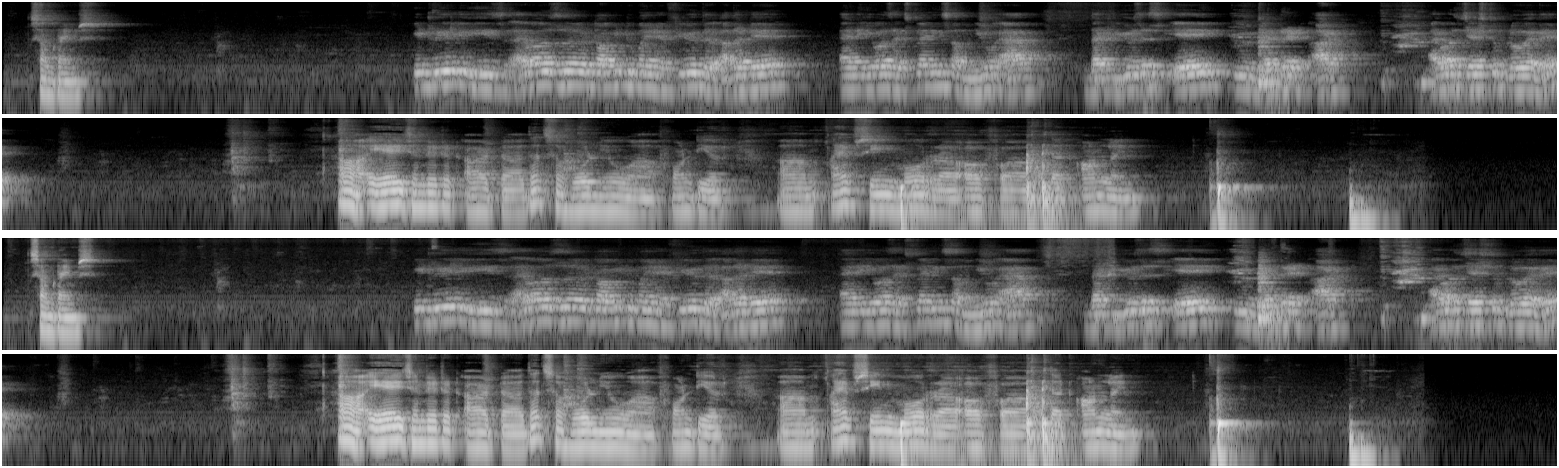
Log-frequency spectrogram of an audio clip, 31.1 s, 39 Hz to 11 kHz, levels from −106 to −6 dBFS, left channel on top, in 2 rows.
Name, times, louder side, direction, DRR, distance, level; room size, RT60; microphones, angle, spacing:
voice 1, 0.3-0.9 12.4-12.8 13.8-14.3 17.8-18.0 18.9-26.9 27.6-27.9 29.0-29.1, right 5 dB, 70° right, 0.5 m, -31 dB
voice 2, 4.1-7.8 8.4-10.3 10.8-13.4 14.3-15.6, left 1 dB, 30° left, 4.6 m, -37 dB
17.0 x 13.5 x 3.1 m
head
